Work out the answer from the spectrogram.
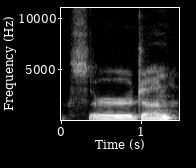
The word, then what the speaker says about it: surgeon: all right so surgeon surgeon just sounds like sir john the j sound so um you can write it like this jun schwa first syllable stress surgeon and oculus we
